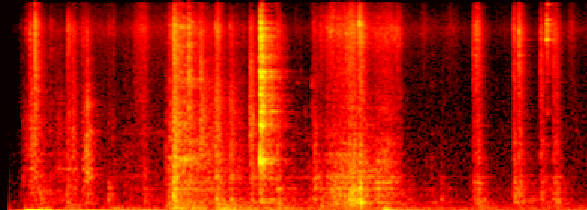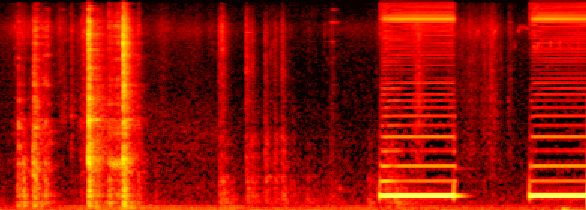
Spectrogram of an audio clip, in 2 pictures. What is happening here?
I opened the dishwasher and started putting dishes in when my phone started to ring.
